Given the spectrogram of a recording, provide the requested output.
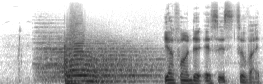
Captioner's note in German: Eindringlicher Klang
